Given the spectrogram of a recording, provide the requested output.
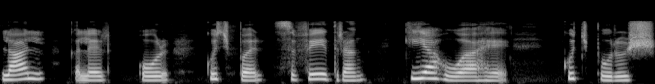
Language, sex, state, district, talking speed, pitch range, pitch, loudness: Hindi, female, Uttar Pradesh, Jyotiba Phule Nagar, 120 wpm, 190-250 Hz, 210 Hz, -17 LUFS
